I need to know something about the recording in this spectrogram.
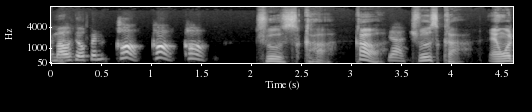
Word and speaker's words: Chuutsqa: So Chuutsqa. so for the sound ka, Yeah. it comes from the back.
